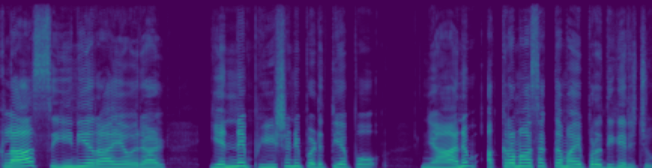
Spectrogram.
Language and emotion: Malayalam, angry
